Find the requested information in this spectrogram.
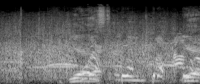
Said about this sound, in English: Clap it up one time for that.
